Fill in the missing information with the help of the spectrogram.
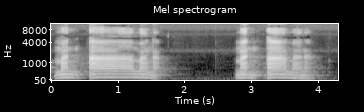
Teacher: cara bacanya tidak boleh didengungkan tidak boleh secara dengung dua harokat tidak boleh tetapi harus langsung amanah seperti itu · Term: izhar halqi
